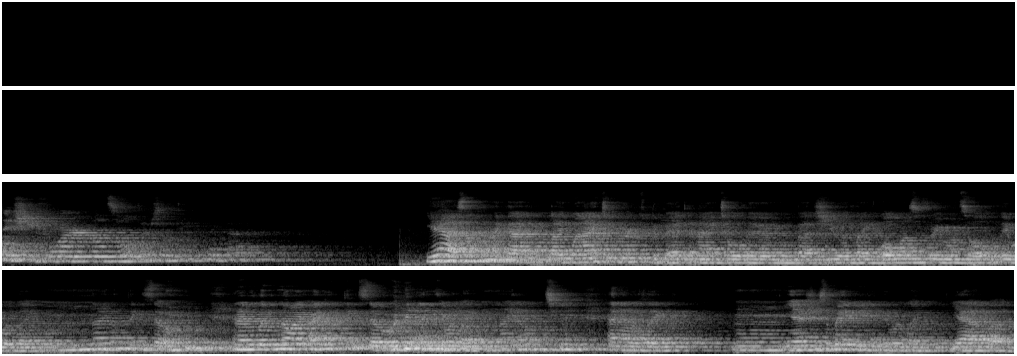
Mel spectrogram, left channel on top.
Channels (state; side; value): silent; left; digital silence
